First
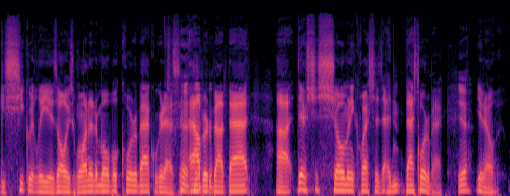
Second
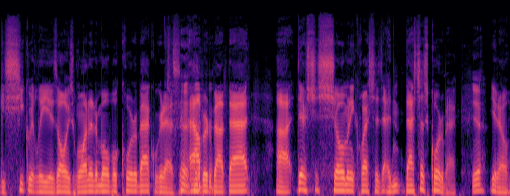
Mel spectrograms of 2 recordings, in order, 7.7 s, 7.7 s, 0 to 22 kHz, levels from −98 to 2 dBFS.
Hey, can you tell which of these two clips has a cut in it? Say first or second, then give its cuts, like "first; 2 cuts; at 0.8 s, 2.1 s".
first; 1 cut; at 6.2 s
